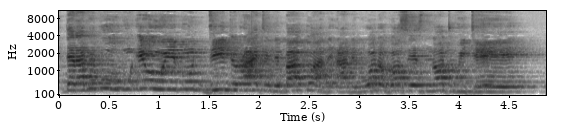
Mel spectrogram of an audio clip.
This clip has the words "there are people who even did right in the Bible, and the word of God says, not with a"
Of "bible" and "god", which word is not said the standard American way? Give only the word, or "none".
bible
